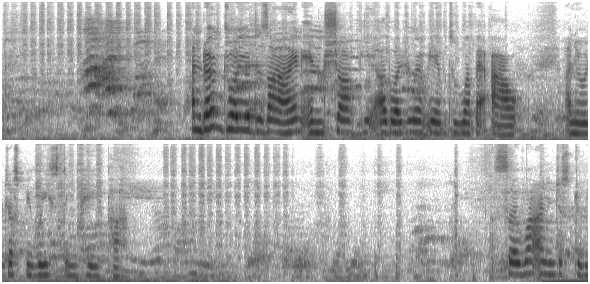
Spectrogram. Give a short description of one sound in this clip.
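A girl talks calmly close by.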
